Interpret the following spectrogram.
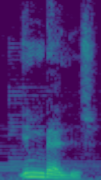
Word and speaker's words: embellish: First word is इंबैलिश। इसकी प्रोन्सिएशन है इंबेलश।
